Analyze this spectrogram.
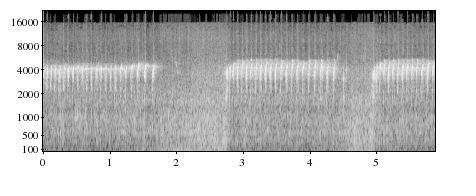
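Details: Rough 'tembakan' bursts of grey-headed babbler song, with a gentle water trickle between them: three fast, high, rattling trills of steady pitch, each about two seconds long, separated by short quiet gaps.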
